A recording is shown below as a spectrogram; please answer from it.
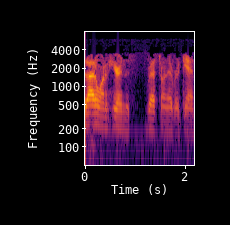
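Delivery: ordinary delivery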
